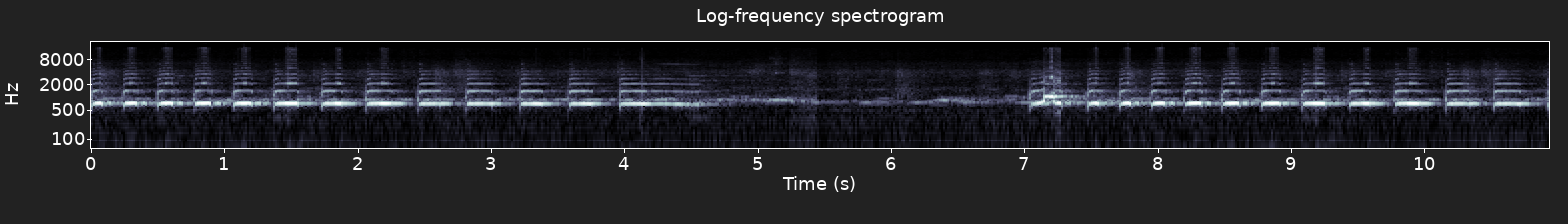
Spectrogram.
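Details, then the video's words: One-year-old Bangkok-type zebra dove, kept as a promising contest bird, sings rapid, even, flute-like coos at about three per second, pausing briefly midway before the steady rhythmic cooing resumes. "PERKUTUT BANGKOK CALON JUARA UMUR 1 TAHUN SUARA ISTIMEWA"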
